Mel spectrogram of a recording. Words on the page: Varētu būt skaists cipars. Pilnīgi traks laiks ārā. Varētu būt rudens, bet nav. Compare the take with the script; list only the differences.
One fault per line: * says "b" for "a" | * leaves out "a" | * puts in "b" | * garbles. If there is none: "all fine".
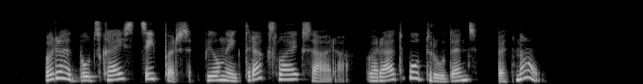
all fine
